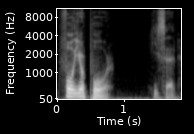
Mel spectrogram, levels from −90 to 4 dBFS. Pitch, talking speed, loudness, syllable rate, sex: 95 Hz, 160 wpm, -16 LUFS, 4.1 syllables/s, male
